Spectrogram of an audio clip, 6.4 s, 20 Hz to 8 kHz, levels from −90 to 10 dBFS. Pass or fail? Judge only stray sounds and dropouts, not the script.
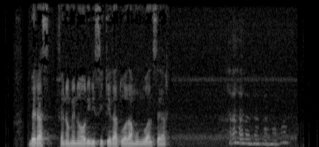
fail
